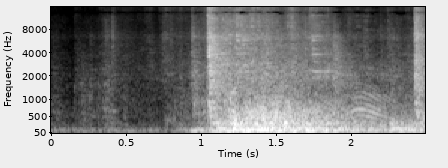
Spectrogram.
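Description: Sheet metal scrapes and rattles as it is moved.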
